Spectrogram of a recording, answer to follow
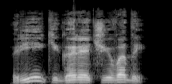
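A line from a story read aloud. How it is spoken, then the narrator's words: Exclaimed. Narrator (Russian): воскликнула Юля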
